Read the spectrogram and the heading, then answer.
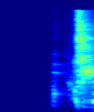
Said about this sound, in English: Bless you.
